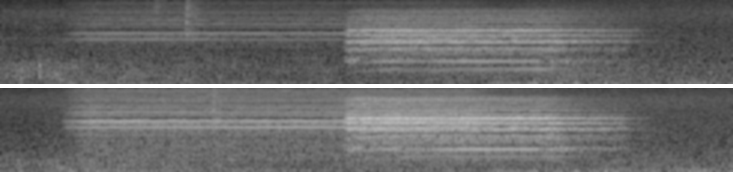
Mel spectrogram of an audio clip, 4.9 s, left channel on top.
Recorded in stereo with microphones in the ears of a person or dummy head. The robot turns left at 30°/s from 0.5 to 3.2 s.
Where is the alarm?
80° right, 5.5 m; by 4.2 s 65° right (ahead or behind), 5.5 m.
